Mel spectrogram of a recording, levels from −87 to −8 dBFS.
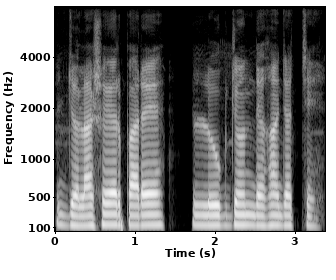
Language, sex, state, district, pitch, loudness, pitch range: Bengali, male, Assam, Hailakandi, 135 Hz, -18 LUFS, 130-135 Hz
